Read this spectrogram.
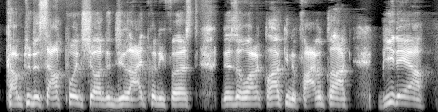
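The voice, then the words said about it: Imitates another person's voice. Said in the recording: “your best Arnold Schwarzenegger impression”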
